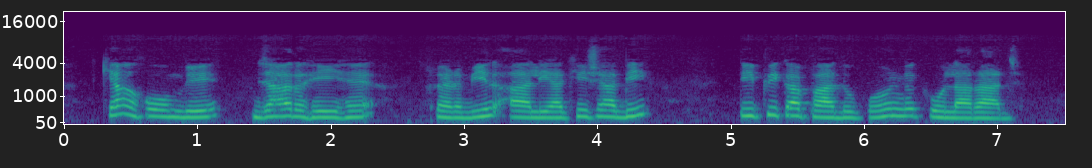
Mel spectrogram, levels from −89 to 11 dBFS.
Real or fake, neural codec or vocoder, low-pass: fake; codec, 24 kHz, 0.9 kbps, WavTokenizer, medium speech release version 2; 10.8 kHz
